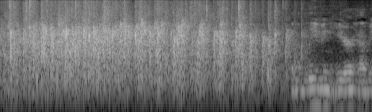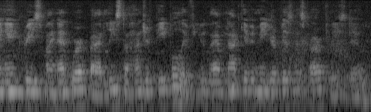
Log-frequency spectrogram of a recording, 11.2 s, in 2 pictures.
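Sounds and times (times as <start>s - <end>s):
audience applause: 0.0s - 4.6s
speech: 4.6s - 11.1s.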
